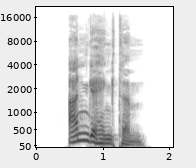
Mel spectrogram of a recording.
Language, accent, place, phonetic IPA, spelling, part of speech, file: German, Germany, Berlin, [ˈanɡəˌhɛŋtəm], angehängtem, adjective, De-angehängtem.ogg
- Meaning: strong dative masculine/neuter singular of angehängt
